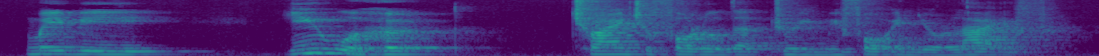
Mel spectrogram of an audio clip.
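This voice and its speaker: A Vietnamese accent at a fairly slow pace, over noticeable background noise. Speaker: yoga teacher and spiritual vlogger. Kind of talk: casual motivational talk to camera.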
